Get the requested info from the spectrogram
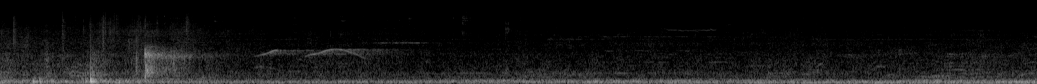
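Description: A ridden horse's hooves on arena dirt as it slows to a walk and stands, over a steady low rumble. There are a few sharp knocks in the first second and a half, the loudest about a second in.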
